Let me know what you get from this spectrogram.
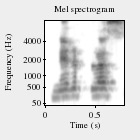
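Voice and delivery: ordinary talk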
